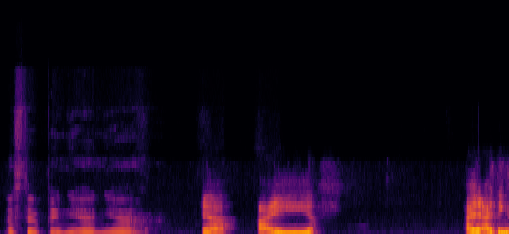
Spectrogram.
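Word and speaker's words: Estupiñán: But replacing him with S2, how do you pronounce his name? S2Pinan. Estupinian, yeah.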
